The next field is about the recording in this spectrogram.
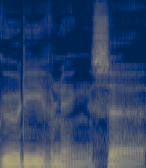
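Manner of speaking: rasping, hoarse, raspy voice. Reading a story aloud, an old man greets the narrator: deep, raspy voice. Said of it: "addressing me in a deep, raspy voice".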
